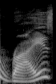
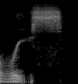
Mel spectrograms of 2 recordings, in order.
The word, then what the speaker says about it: Rhys: And I think that, it's pronounced Reese.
